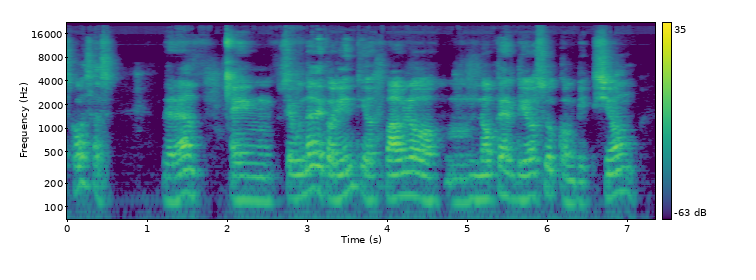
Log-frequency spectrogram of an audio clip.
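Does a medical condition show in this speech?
No.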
